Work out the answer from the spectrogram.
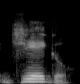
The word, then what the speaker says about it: Diego: Diego Fea Ferra where You could say Jgo Diego.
